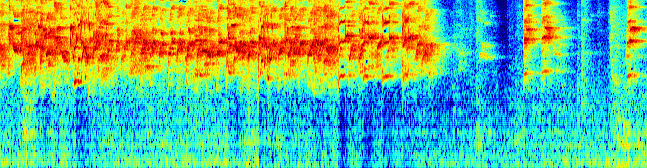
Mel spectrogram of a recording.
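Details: Caged pet African lovebirds playing with toys pour out a steady, dense high twittering for about five seconds, then fall quiet apart from a few sharp isolated chirps near the end.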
